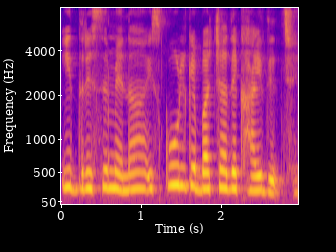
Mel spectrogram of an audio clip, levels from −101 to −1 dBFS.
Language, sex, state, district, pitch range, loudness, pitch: Maithili, female, Bihar, Samastipur, 230-265 Hz, -15 LUFS, 250 Hz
